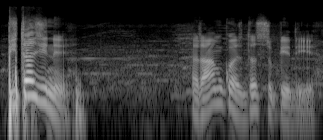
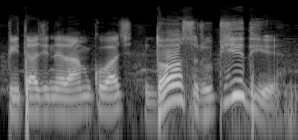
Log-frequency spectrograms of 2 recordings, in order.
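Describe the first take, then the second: First: The stress falls on पिताजी. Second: The stress falls on दस रुपये. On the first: "यहाँ पिताजी बड़ा घात हो।" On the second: "यहाँ दस रुपये हो जाएगा।"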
